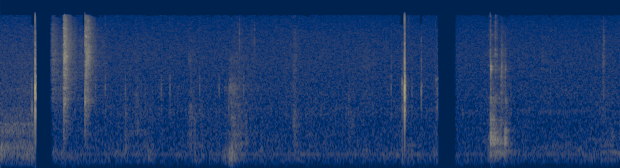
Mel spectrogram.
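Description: Quiet handling noises as a square marshmallow is pushed onto a metal telescoping roasting fork: a few light sharp clicks, a soft knock and a short rustle, with the sound cutting out briefly twice.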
